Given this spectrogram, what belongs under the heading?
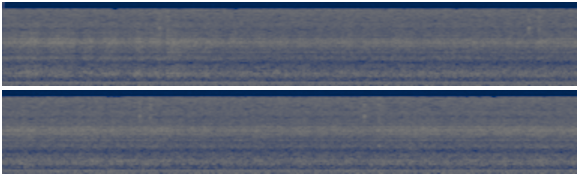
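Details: AM radio at top of AM band at home: steady hiss and crackle with constant low hum, only one local station clear and even it has interference; radio interference noise, smart power meter suspected.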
